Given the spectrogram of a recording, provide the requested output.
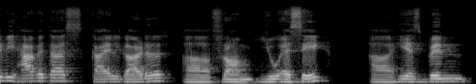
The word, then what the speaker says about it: Gaarder: my name, is that it's actually pronounced Gaarder. It looks like Quarter. Garter, and it trips up everybody.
